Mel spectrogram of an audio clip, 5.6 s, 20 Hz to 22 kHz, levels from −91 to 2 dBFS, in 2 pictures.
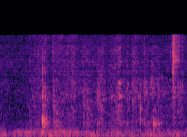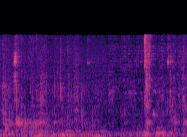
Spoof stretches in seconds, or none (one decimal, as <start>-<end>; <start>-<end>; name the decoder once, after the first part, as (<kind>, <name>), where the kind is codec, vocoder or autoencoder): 0.0-2.8 (vocoder, HiFi-GAN); 4.4-5.6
